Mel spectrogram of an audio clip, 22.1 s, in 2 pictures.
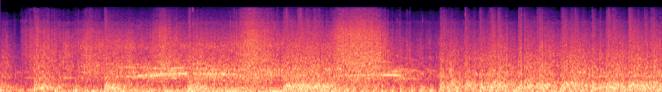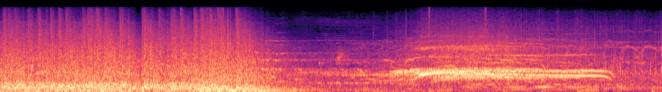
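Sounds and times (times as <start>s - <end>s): fountain fireworks hissing: 0.0s - 15.6s
fireworks banging and crackling: 0.0s - 16.1s, 18.0s - 22.0s.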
